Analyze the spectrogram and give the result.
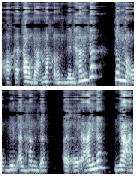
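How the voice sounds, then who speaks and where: An Egyptian woman teaching a tajweed lesson online to women students, explaining patiently and demonstrating letter sounds slowly. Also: fairly low pitch, a little mellow, low-quality recording. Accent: Egyptian Arabic. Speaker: Quran recitation teacher.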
